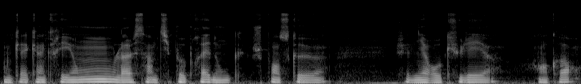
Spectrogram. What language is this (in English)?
French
